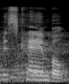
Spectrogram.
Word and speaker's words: Miscamble: and we've got Leandra Miscamble. Is that how you pronounce it? I do, Miss Campbell. Miss Campbell. Is it like that separate and pronounced? Miss Campbell. It's one long word.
